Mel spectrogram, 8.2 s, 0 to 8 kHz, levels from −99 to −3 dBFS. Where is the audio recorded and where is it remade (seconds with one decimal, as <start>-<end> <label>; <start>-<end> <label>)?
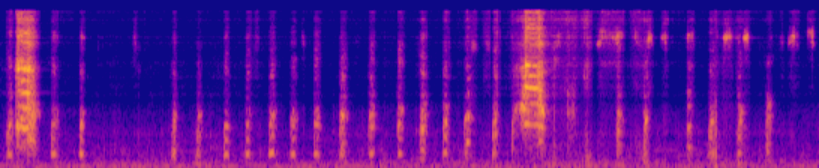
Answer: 0.0-8.2 remade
